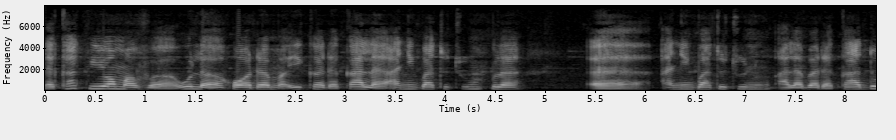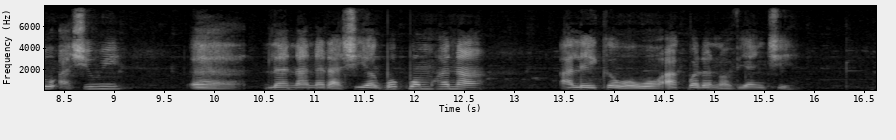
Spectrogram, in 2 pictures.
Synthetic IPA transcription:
ɖə˨ka˦k͡pi˦ɔ˦mə̃˨və˨wo˦lə˨ə˦xɔ˦ɖə˦mə̃˨wi˦kə˦ɖə˨ka˦lə˨a̰˨ɲĩ˦ɡ͡ba˦t̪u˦t̪u˦nũ˦k͡plə˦ | ə˨a˨ɲĩ˦ɡ͡ba˦t̪u˦t̪u˦nũ˦a˨lə˨bə˦ɖə˨ka˦d̪o˦ʔa˨ʃi˦wi˦ | ə˨ | lə˦nã˨nə̃˨ɖa˨ʃi˦ə˨ɡ͡bɔ˦k͡pɔ˦mɦə˦nã˦ | a˨lə˦i˦kə˦wɔ˨wɔ˦a̰˨k͡pə˦ɖə˦nɔ̃˨vi˦a˦ŋũ˦t͡ɕi˦ḛ˨

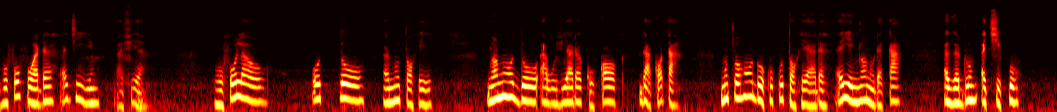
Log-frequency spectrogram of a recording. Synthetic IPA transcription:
βo˨fo˦ɸo˨a˨ɖə˦ə˦d͡ʑi˦ji˦m | la˨fi˦a˨ | βo˨ɸo˦la˦wo˦ | wo˦ | d̪o˦ | ə˨nũ˦t̪ɔ˨xe˨ | ɲɔ̃˦nũ˦wo˦d̪o˦a˨wu˨vi˦a˨ɖə˦ko˨kɔ˦ | ɖə˦a˨kɔ˦t̪a˨ | ŋũ˦t͡ʃu˦ɔ˦ɦɔ̃˦wo˦ɖo˨ku˦ku˦t̪ɔ˨xe˨a˨ɖə˨ḛ˦je˦ɲɔ̃˦nũ˨ɖə˨ka˦ | ə˨ɣə˨ɖu˦mə˨t͡ɕi˦k͡po˦

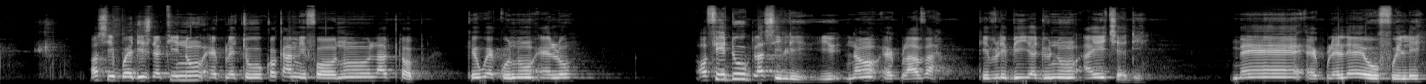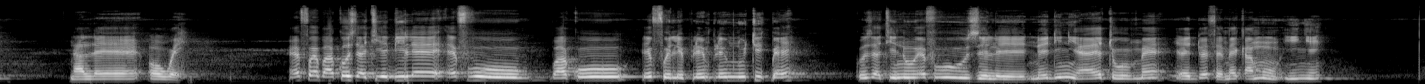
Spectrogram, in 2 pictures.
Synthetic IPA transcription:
ɔ˦si˨˦bʊ˨ɛ˨ɖi˨zɛ˨t̪i˦nũ˦ɛ˨k͡plɛ˨t̪ʊ˨kɔ˦ka˦mĩ˨fɔ˨nũ˦la˦b̚t̪ɔ˦˨p | ke˦wɛ˦˨ku˨nũ˦ɛ˦lʊ˦ | ɔ˦fi˦ɖu˦ɡla˦si˨li˨nɔ̃˦ɛ˨k͡pla˨va˦˨ | ke˦vli˦bi˦jɛ˦du˦nũ˦a˨je˦t͡ʃɛ˨ɖɪ̰˨ | mɛ̃˦ɛ˨k͡plɛ˨lɛ˦wo˨fu˨e˨le˦ | nã˨lɛ˨ɔ˨wɛ˨ | ɛ˦fu˦ɛ˦bo˨a˨ko˦zɛ˨t̪i˦e˦bi˦lɛ˦ɛ˦fu˦bo˨a˨ko˦e˦fu˦e˨le˨ple˦m˦ple˦m˦nũ˦t̪u˦i˦k͡pɛ˦ | ko˦zɛ˨t̪i˦nũ˦e˦fu˦ze˨le˨nɛ̃˨di˦nĩ˨˦a˨e˦t̪ʊ˦mɛ̃˦ɛ˨d̪o˦ɛ˦fɛ˨mɛ̃˦ka˦mũ˦i˦ɲẽ˦

